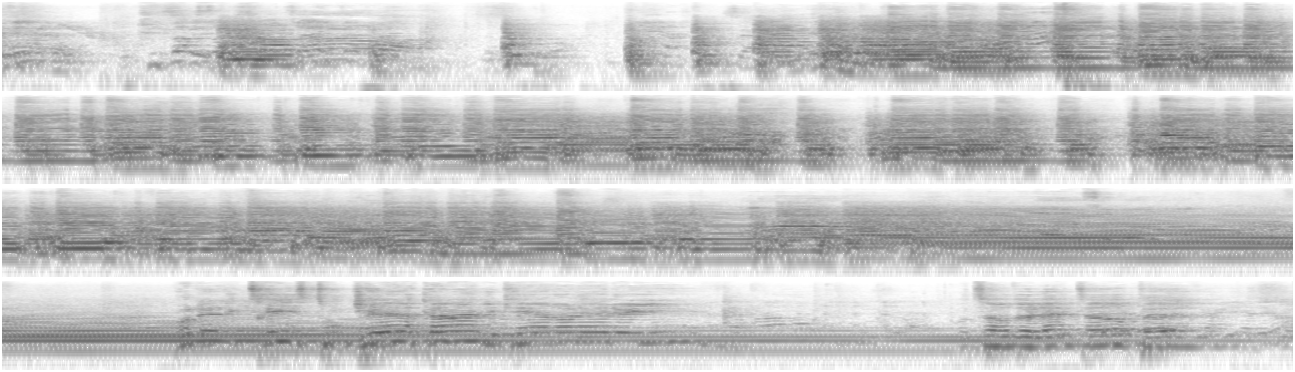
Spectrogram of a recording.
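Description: Acoustic band playing live: guitar and other instruments over a steady, even beat, then from about seventeen seconds in a long held chord that fades a little near the end. Brief talking in the first few seconds.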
